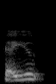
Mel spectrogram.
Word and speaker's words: peyote: If they did, I wonder if it's similar to Native Americans using, I don't know how it's pronounced, but P-E-Y-O-T-E, peyote?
